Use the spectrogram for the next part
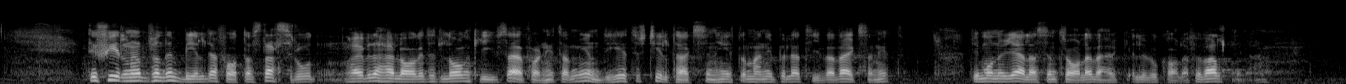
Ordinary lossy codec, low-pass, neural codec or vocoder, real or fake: none; none; none; real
